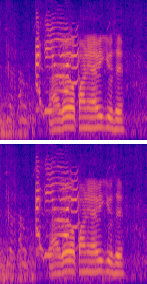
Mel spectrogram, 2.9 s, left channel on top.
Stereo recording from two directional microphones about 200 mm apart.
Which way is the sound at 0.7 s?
60° right (ahead or behind).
